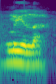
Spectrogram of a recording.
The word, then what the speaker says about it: Leela: And this is just the experience of Leela. Am I saying it correctly? Yeah, Leela.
